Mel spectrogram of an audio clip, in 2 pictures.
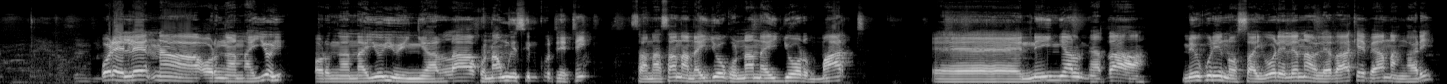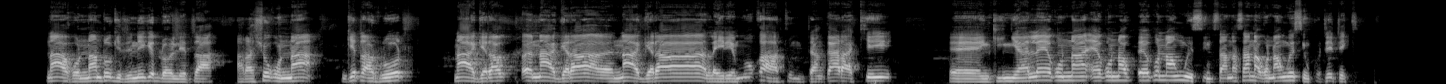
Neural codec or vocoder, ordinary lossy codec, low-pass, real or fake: none; none; none; real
